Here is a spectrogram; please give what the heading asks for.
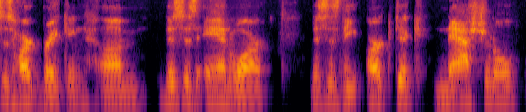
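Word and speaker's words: ANWR: heartbreaking um this is anwar this is the arctic national wildlife refuge you guys know how much i love my my acronyms so a n w r it's pronounced anwar this is in alaska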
